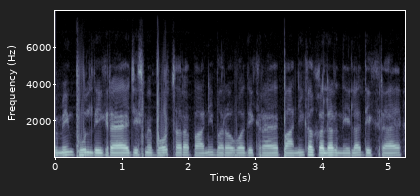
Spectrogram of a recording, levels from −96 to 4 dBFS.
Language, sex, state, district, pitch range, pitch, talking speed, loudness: Hindi, male, Bihar, Gopalganj, 130-135 Hz, 130 Hz, 205 wpm, -25 LUFS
